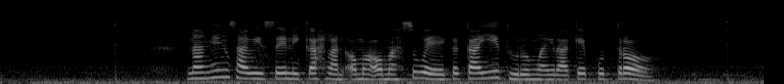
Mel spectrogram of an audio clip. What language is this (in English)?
Javanese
